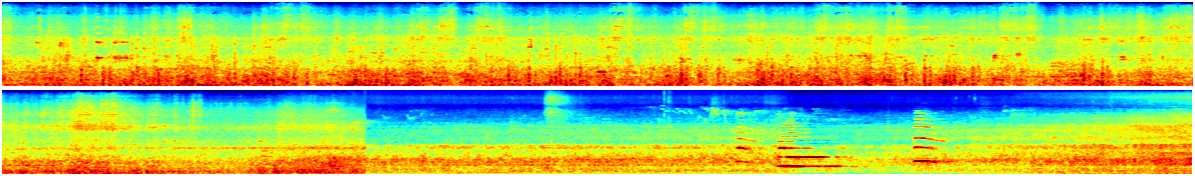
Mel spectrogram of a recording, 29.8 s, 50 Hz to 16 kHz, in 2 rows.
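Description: Container freight train wagons rolling past, with a steady rumble and wheel clatter. After a sudden change to a quieter scene, an approaching Class 90 electric locomotive sounds short horn blasts about 25 s in.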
